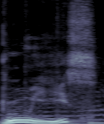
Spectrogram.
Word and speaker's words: buoys: Soyburn says, say it like buoy. Oh, live buoys.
